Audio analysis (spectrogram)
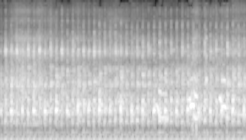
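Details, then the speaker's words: Farmall M tractor engine: steady even firing pulses, about nine a second, with no misses or extra knocks; sounds like it's running all right. "You should hear that? Sounds like it's running all right."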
